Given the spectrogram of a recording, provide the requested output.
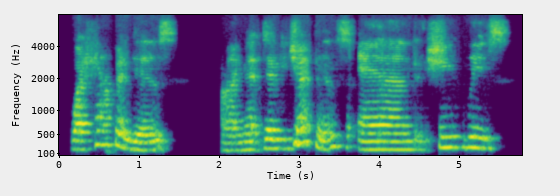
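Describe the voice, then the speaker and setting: A woman's medium-pitched voice at a very slow pace, with lively intonation. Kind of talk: public forum Q&A talk. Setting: community meeting with audience. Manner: loud.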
